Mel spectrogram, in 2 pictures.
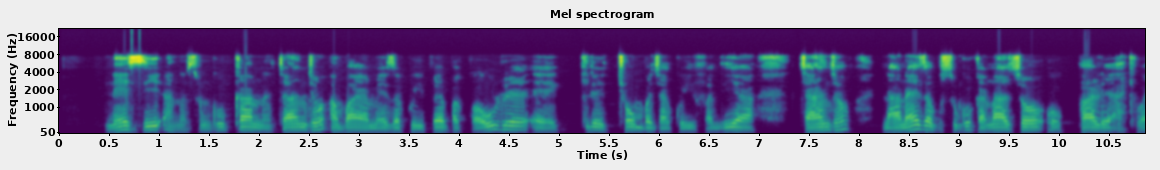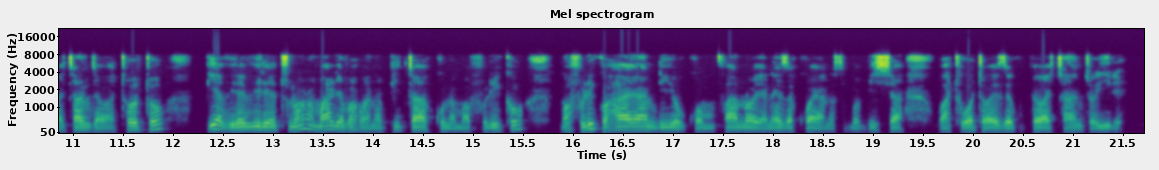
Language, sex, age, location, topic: Swahili, male, 25-35, Kisii, health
